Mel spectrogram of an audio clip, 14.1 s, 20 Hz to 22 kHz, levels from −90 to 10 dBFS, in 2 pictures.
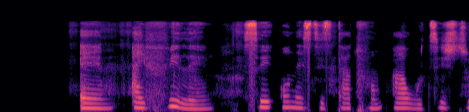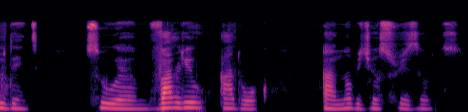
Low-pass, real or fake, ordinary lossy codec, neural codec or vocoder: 9.9 kHz; real; none; none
